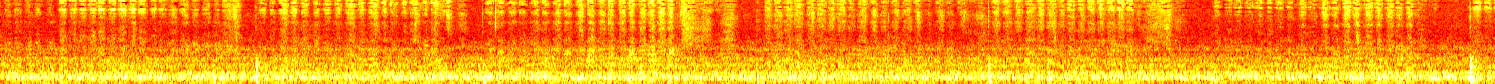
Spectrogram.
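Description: A blue wax crayon is rubbed steadily across a thin printed paper coloring page lying flat on a wooden table, with the other hand resting on the sheet. The sound is a continuous, low, soft scratching and rubbing. A few faint sharper ticks stand out from the steady texture.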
